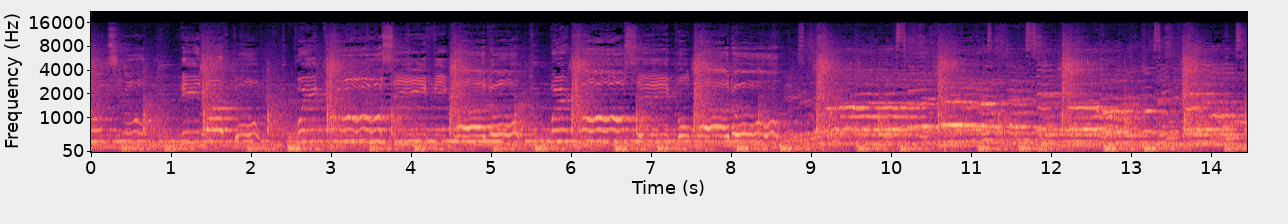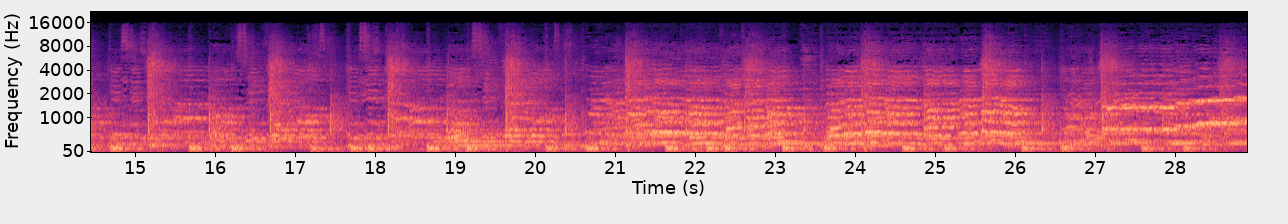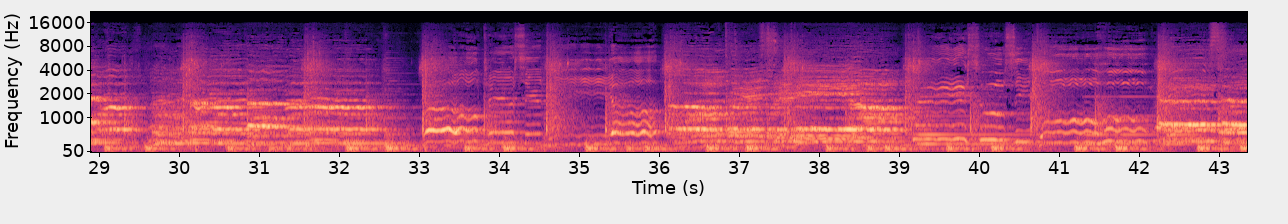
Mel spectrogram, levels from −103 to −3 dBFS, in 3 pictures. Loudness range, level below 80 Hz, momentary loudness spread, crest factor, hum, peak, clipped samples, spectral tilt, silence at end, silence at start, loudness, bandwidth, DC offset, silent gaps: 6 LU; -46 dBFS; 9 LU; 18 dB; none; -4 dBFS; under 0.1%; -6 dB/octave; 0 s; 0 s; -22 LUFS; 16 kHz; under 0.1%; none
